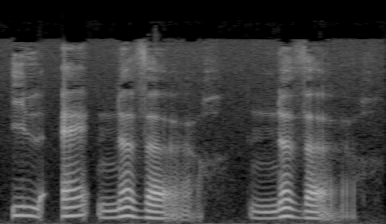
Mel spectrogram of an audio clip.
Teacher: Okay, and so with the liaison, so you can see that the liaison is coming between 9 and heure, and actually it's quite tricky in this case because we will change the sound, so we won't pronounce the F, but it would sound a bit more like V, like a V. Okay, so if you make the liaison, it would sound like il est 9 heures.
